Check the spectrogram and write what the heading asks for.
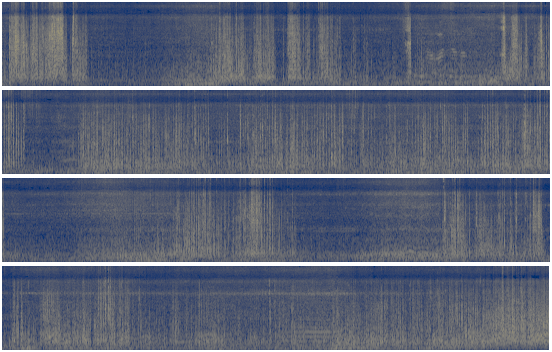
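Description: Heavy wind buffeting on the microphone of a vehicle moving along a road, rising and falling in irregular gusts, with a vehicle's running noise underneath.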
